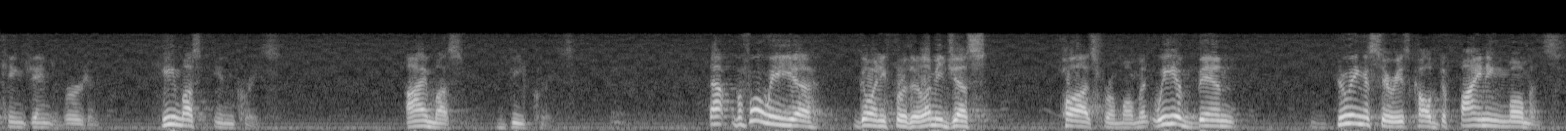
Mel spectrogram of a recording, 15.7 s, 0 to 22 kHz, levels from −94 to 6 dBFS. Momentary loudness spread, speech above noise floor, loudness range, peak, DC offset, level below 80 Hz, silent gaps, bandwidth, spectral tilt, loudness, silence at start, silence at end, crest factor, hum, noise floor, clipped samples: 16 LU; 29 dB; 9 LU; -2 dBFS; under 0.1%; -52 dBFS; none; 7.6 kHz; -6 dB/octave; -16 LUFS; 0 s; 0.15 s; 16 dB; none; -45 dBFS; under 0.1%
